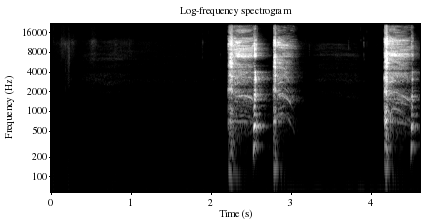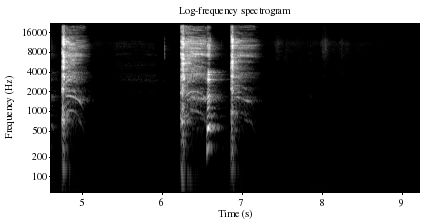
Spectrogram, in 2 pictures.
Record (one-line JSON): {"three_cough_length": "9.2 s", "three_cough_amplitude": 12881, "three_cough_signal_mean_std_ratio": 0.3, "survey_phase": "beta (2021-08-13 to 2022-03-07)", "age": "45-64", "gender": "Female", "wearing_mask": "No", "symptom_fatigue": true, "smoker_status": "Never smoked", "respiratory_condition_asthma": true, "respiratory_condition_other": false, "recruitment_source": "REACT", "submission_delay": "3 days", "covid_test_result": "Negative", "covid_test_method": "RT-qPCR"}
